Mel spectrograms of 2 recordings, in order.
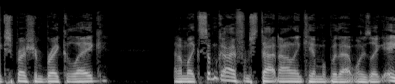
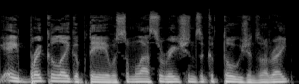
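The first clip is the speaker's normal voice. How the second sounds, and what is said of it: Staten Island accent voice. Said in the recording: “I do like a Staten Island-y voice ... That accent.”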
